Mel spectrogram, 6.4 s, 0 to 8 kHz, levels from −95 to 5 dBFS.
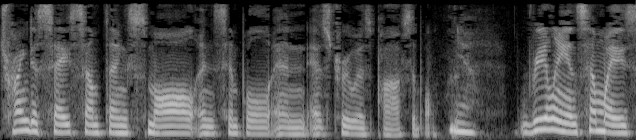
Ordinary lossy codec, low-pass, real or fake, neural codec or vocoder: MP3, 32 kbps; 7.2 kHz; real; none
